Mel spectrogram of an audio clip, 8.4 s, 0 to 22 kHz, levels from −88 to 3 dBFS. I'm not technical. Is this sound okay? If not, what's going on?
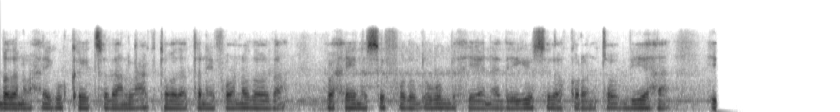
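No. Throughout, the speech sounds muffled and hoarse, with nothing above about 8.9 kHz, likely from Opus compression in its speech mode. It is dull and rough rather than swirly or watery like MP3.

There is also a cut-off end. Right after "sida koronto biyaha", the audio stops dead at 7.16 s mid-sound, with no fade, then stays completely silent.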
